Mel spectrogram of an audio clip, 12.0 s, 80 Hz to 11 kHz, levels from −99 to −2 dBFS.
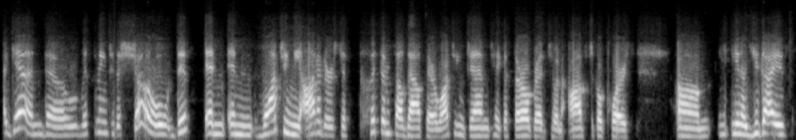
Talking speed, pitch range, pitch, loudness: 160 wpm, 185-240 Hz, 210 Hz, -16 LUFS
